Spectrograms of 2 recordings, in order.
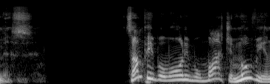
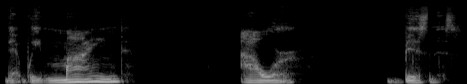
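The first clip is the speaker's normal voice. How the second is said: slow, sinking lower and softer until a whisper on business; fading to a whisper; 11 semitones lower, 7 dB quieter, slower than usual. Acted. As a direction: let the words drop away into a hush. Slow fade into a whispered point.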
